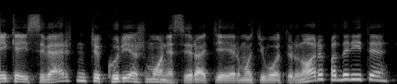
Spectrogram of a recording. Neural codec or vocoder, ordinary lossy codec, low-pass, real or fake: codec, 24 kHz, 0.9 kbps, DualCodec; AAC, 64 kbps; 10.8 kHz; fake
